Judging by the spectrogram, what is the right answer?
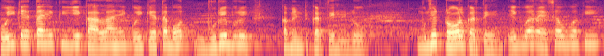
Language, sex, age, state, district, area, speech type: Hindi, male, 18-30, Uttar Pradesh, Prayagraj, rural, spontaneous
